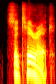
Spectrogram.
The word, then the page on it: satyric: American English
